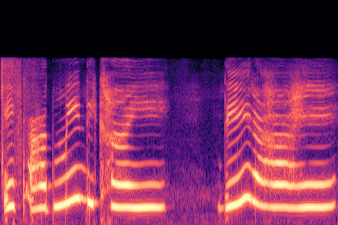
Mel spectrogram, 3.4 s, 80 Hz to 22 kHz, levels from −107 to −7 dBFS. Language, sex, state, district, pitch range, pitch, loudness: Hindi, female, Himachal Pradesh, Shimla, 390-440 Hz, 395 Hz, -10 LUFS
